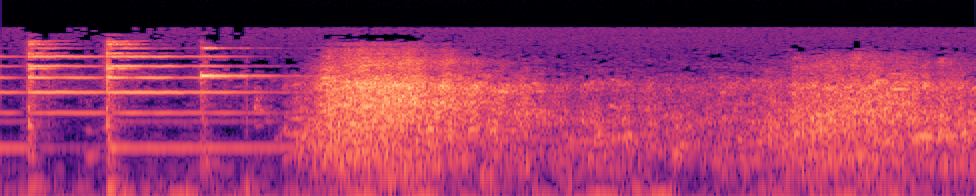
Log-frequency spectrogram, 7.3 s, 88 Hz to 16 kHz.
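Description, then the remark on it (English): A few quick, bright bell strikes ring out in succession, rung to rate a mystery film at three and a half bells, then an audience bursts into sustained laughter and chuckling that carries on to the end. “This mystery gets 3.5 bells.”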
